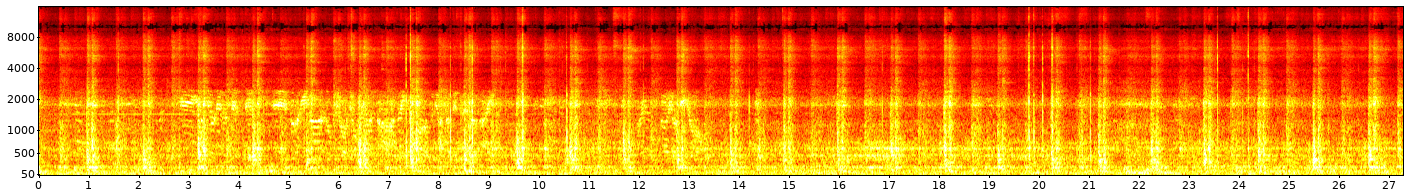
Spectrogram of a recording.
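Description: Train wheels clack over rail joints in a quick, uneven rhythm.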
